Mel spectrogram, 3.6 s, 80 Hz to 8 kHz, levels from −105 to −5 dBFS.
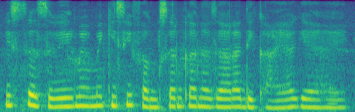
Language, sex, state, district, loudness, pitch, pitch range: Hindi, female, Uttar Pradesh, Lalitpur, -17 LUFS, 220 Hz, 210-240 Hz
